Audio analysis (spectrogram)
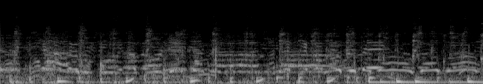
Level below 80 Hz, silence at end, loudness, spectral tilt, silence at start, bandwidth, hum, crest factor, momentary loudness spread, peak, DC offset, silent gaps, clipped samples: -46 dBFS; 0 s; -29 LUFS; -8.5 dB/octave; 0 s; 10.5 kHz; none; 16 dB; 5 LU; -12 dBFS; under 0.1%; none; under 0.1%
